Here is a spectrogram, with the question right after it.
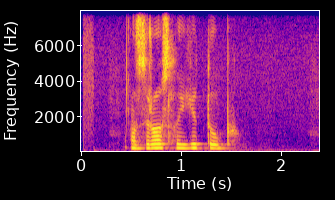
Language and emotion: Russian, neutral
